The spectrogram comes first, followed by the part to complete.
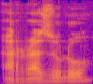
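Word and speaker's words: الرجل: লাম উচ্চারণ হচ্ছে না আর রাজুলু লাম উচ্চারণ হচ্ছে না আসসামাকু লাম উচ্চারণ হচ্ছে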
